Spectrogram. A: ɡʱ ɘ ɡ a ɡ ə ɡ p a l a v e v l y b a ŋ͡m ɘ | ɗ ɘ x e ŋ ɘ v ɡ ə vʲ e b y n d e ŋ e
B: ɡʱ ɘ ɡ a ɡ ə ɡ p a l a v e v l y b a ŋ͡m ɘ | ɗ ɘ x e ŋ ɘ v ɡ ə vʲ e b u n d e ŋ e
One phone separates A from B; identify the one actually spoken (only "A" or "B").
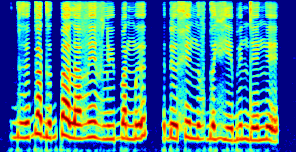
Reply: A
